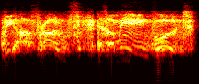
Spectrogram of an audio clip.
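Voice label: Hungarian player killed ally mood med, speech; War Thunder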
